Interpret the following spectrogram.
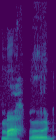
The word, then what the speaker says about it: Mahmoud: this lawsuit sure so the the case is pronounced Mahmoud versus McKnight and this case originated out of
